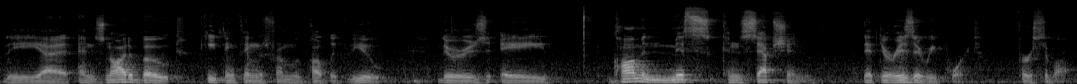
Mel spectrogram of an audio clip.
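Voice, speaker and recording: Male solicitor, very low voice, careful cautionary advice to council. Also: unhurried, a little mellow, a little hiss or hum. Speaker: town solicitor. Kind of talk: legal advice at a council meeting.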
